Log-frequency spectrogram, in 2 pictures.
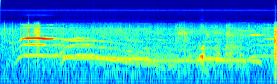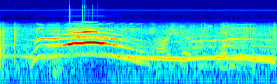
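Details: Two domestic cats fighting, trading long wavering yowls that rise and fall, one howl climbing sharply to a loud peak near the middle, with a few scuffling clicks between calls.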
